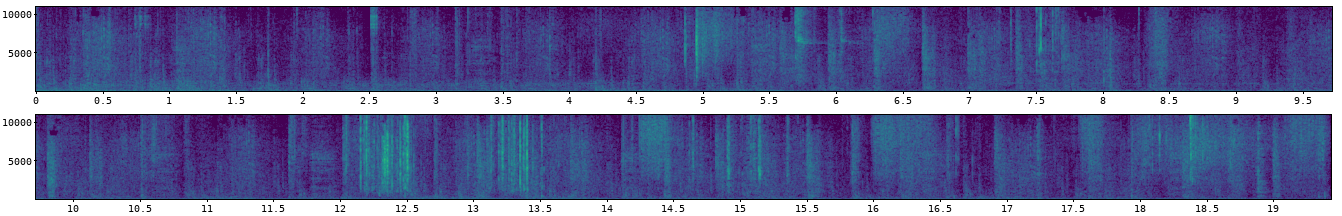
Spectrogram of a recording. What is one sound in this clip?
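Footsteps crunch through snow outdoors.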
